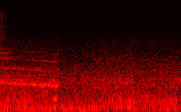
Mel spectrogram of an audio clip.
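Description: A police car siren wails in the Grand Theft Auto III video game, faint and low-level, its rising tone cutting off after about half a second, leaving muffled engine and traffic noise.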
